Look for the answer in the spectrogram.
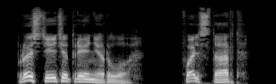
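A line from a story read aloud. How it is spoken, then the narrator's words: Sigh. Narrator (Russian): Вздохнул я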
